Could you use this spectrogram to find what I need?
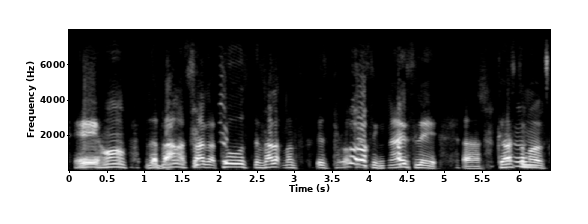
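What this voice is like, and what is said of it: Put-on Mexican accent. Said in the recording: “accent, please. ... Mexican.”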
